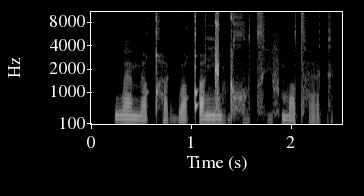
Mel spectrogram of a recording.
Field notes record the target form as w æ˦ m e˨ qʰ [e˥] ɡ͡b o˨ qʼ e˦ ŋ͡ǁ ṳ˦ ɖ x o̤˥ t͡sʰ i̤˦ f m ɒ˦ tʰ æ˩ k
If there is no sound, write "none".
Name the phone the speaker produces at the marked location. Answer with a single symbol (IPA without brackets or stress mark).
e˩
